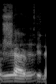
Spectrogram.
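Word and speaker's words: Sharpe: Eu vi o programa lá com o Marshall Lynch conversando lá com, com o Sharp. – É o é, Sharp, né? Agora eu falei certo.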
